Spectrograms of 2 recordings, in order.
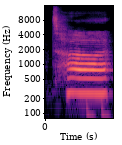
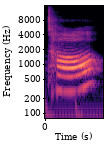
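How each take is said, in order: First: The vowel is relaxed, like 'er'. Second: The vowel is open, like 'ah'. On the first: The speaker calls it right. "keep it super relaxed" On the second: The speaker calls it wrong. "So not tar, don't drop your jaw"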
